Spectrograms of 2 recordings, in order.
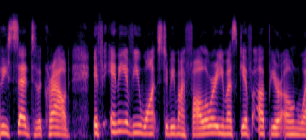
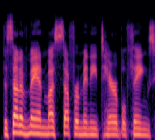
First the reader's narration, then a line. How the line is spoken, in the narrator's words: said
